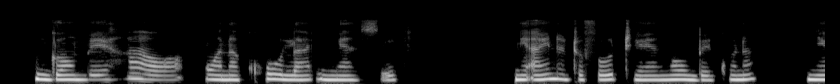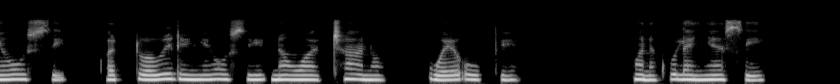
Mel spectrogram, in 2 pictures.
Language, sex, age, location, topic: Swahili, female, 18-24, Wajir, agriculture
